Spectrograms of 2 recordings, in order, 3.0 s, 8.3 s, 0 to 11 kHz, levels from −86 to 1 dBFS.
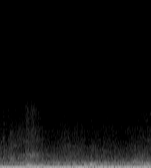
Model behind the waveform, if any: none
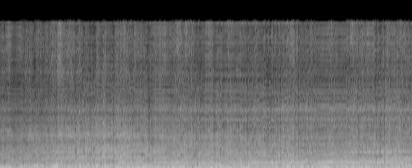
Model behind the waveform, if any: vocoder, WaveNeXt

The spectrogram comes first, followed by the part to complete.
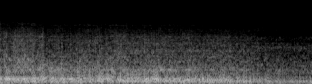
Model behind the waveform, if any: vocoder, HiFi-GAN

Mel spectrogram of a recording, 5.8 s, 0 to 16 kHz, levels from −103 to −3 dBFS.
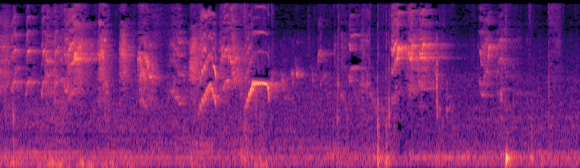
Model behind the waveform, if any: none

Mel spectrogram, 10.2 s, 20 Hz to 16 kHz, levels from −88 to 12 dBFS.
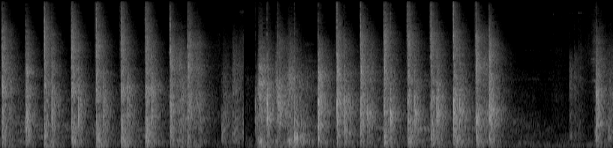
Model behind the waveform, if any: none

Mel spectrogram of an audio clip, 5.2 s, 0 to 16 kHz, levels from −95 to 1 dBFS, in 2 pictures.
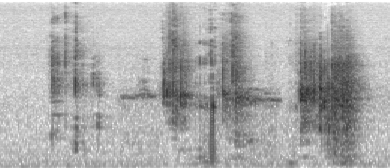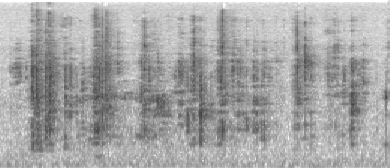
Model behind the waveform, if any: vocoder, BigVGAN v2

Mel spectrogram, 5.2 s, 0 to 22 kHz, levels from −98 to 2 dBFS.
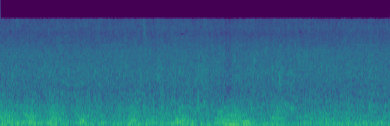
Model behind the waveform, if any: vocoder, Vocos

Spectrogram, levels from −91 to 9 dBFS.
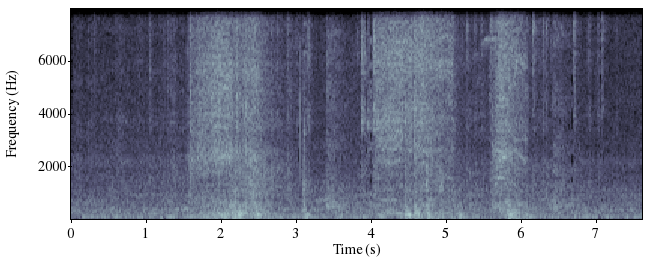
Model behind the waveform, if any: none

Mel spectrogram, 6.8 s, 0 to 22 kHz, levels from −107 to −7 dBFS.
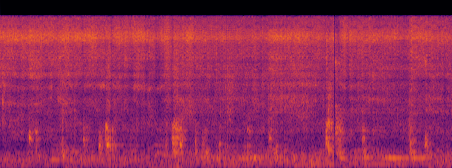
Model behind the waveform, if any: codec, SNAC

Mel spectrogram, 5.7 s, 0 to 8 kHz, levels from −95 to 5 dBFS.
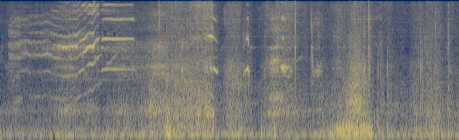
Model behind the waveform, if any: vocoder, Vocos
